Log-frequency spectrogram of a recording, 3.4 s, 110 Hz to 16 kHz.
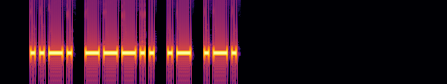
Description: Morse code, heard as a keyed tone, about 34 wpm, 700 Hz. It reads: F8AR
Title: DXCC-100 Call Signs - 4 Characters - 35wpm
